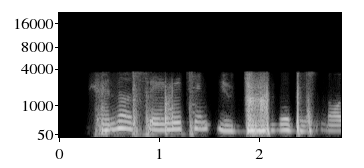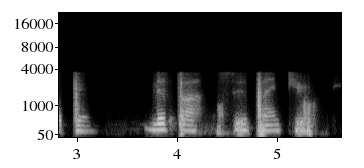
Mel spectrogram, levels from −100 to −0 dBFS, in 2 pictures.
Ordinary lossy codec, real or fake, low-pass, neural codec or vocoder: none; fake; 3.6 kHz; codec, 16 kHz, 1 kbps, X-Codec, HuBERT features, trained on general audio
